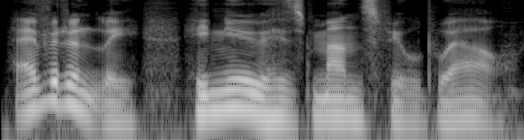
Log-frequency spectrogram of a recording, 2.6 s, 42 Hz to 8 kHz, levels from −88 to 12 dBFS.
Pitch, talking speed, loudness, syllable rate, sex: 100 Hz, 135 wpm, -18 LUFS, 4.4 syllables/s, male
